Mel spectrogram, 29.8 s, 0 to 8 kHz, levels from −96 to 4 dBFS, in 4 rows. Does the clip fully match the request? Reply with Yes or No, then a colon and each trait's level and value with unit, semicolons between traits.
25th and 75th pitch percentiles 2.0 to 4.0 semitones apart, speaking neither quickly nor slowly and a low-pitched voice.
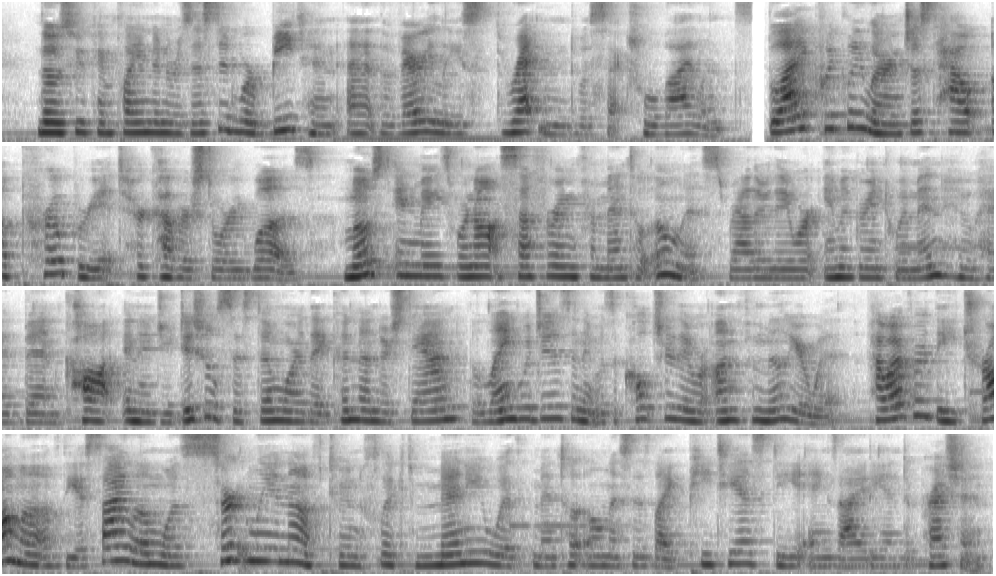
No: average, 2.9 semitones; average, 165 wpm; high, 215 Hz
